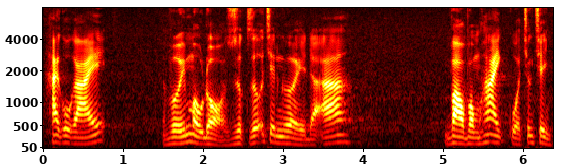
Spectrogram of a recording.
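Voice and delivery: booming announcer introducing contestants; game show host. Acted. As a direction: present them to the studio audience.

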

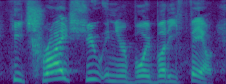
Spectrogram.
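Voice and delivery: ordinary delivery

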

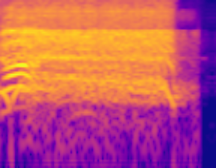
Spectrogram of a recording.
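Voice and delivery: jump-scared shout; startled shout. Real, not acted. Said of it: "That scared the shit out of me".

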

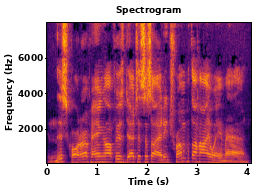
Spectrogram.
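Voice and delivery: ring announcer. Pretend. Announcing Trump the Highwayman to the co-player, mock ring announcer. Game announcer introducing the foe.

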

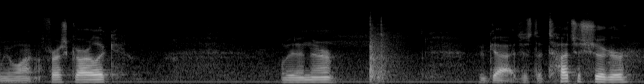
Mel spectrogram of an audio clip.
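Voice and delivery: ordinary talk, nothing marked

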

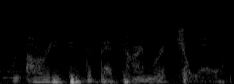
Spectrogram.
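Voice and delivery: breathy hushed whisper of the routine. Real, not acted. Dad whispering about the bedtime ritual.

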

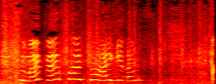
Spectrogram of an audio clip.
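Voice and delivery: high excited squeal; giddy excitement. Real, not acted. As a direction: squeak it out, thrilled. Thrilled first taste of Taco Bell.

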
